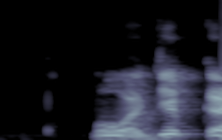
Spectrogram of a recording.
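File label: "mewajibkan", Malay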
